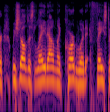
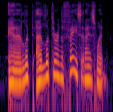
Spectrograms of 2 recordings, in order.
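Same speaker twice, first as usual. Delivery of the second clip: plain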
